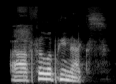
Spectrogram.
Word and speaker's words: Filipinx: Sorry, is that pronounced correctly? Filipinx.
